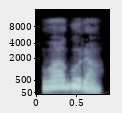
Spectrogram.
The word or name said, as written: ವಕ್ರಿ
